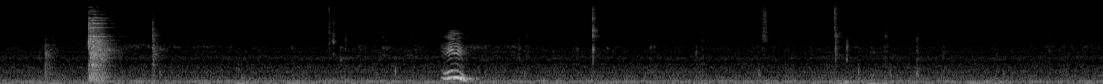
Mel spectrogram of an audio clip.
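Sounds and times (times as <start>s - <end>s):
low hum: 0.0s - 11.0s
faint chewing clicks: 5.1s - 10.6s.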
